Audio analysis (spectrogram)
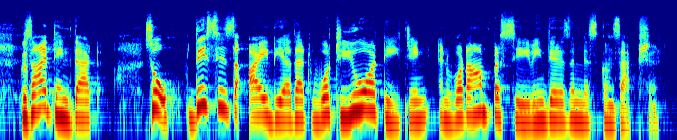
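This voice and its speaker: In an Indian accent, a woman talks at a moderate pace. Her pitch swings very widely. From English Midlands. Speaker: science education researcher. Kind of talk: conference talk.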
